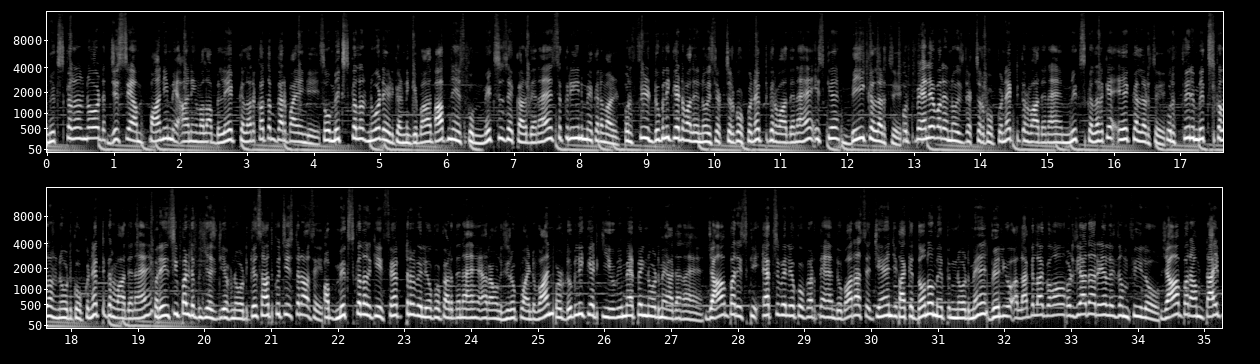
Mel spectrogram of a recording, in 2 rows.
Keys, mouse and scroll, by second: 4.5-5.2 scroll up 4, 6.0 middle click, 6.2-9.2 drag, 10.7-11.9 drag, 12.4 scroll down 1, 12.4 middle click, 13.3-14.4 scroll down 3, 14.4 middle click, 14.9 click, 17.5 middle click, 18.4-19.0 scroll up 1, 19.0-20.5 drag, 23.4 click, 24.7-27.6 drag, 30.1-30.7 scroll up 8, 31.5-32.7 middle drag, 32.7-35.2 drag.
